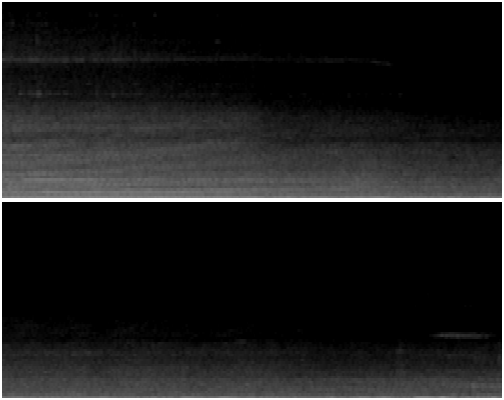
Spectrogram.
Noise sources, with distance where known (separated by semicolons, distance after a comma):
engine of unclear size, near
